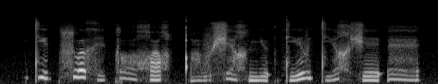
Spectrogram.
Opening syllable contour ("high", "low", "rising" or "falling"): falling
